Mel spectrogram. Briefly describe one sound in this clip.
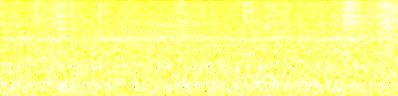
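Spice shakes from a shaker onto meat.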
